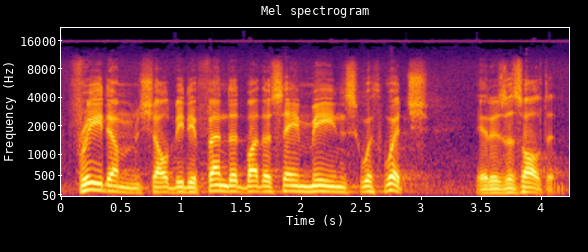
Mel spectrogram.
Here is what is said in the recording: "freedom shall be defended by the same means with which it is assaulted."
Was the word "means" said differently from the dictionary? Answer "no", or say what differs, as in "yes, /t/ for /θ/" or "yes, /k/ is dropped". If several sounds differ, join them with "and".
no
